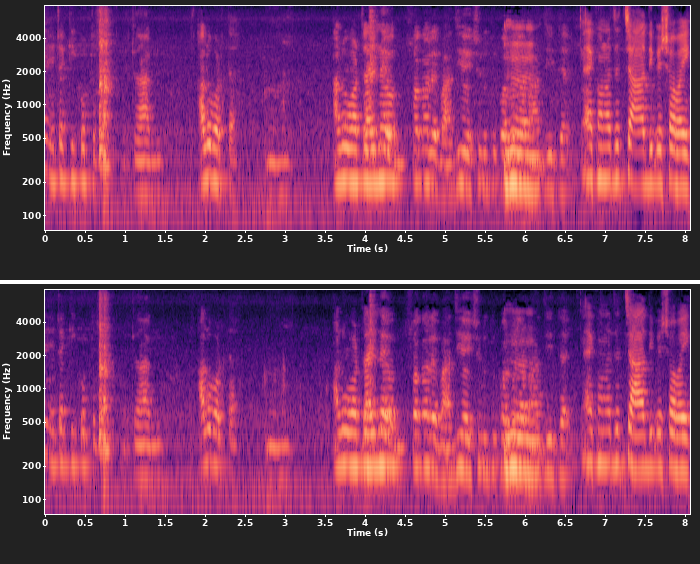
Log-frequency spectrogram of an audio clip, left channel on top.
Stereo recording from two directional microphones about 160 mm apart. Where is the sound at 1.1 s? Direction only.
25° right (ahead or behind).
